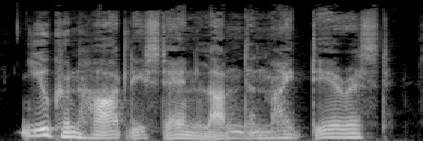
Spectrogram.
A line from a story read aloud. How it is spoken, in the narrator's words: Lord Wickham sighed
